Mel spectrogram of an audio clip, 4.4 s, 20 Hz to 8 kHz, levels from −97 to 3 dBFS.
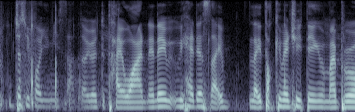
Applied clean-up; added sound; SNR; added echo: none; none; none; none.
